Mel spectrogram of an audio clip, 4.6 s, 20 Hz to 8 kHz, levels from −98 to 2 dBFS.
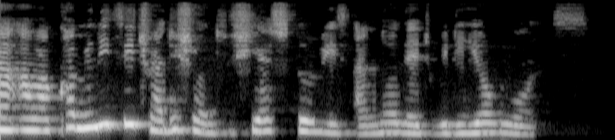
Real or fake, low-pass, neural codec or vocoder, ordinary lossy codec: real; 7.2 kHz; none; none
